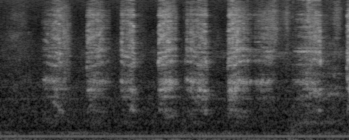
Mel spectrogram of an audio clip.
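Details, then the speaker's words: Jaguar MKII reassembly, new Moss water pump turned by hand: tight, with dry uneven scraping strokes over a low hum, rubbing inside; owner guesses it will wear away. "water pump with a PL o gosh that's tight I can hear it rubbing"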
